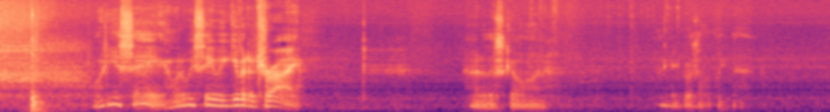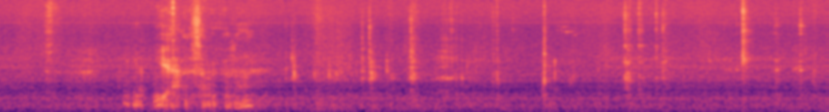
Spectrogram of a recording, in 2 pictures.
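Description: A metal drive cover scrapes and clatters as it is handled and set down.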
